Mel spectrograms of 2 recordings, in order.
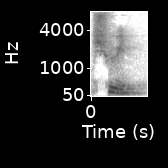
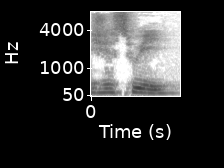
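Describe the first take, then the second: First: The j sound merges into an sh sound. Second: The j sound of je is clearly heard. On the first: "it becomes a S H and then suis" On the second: "generally they wouldn't say je suis"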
